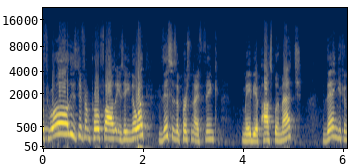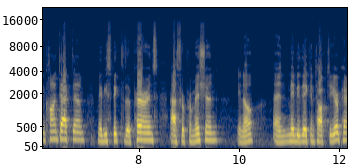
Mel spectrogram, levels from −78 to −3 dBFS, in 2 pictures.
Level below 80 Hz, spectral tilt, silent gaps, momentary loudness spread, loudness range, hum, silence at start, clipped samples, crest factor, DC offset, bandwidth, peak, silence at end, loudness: -52 dBFS; -7 dB/octave; none; 13 LU; 4 LU; none; 0 s; under 0.1%; 14 dB; under 0.1%; 14 kHz; -2 dBFS; 0 s; -17 LUFS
